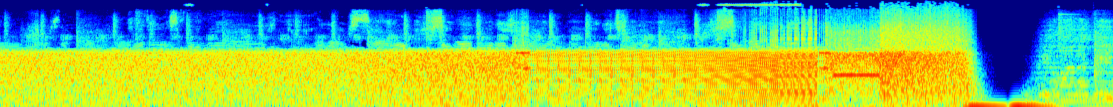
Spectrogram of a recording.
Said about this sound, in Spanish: Y de la mano de la línea telefónica teníamos la conexión a internet con este ruido tan molesto, tan insoportable. insoportable. Vamos a escucharlo un poquito.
